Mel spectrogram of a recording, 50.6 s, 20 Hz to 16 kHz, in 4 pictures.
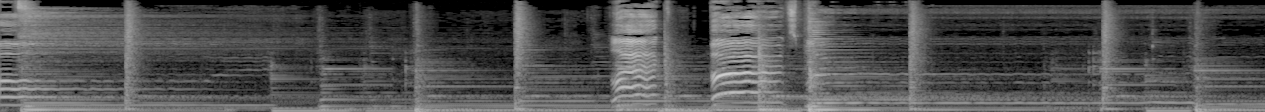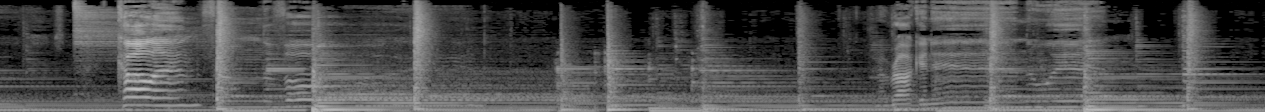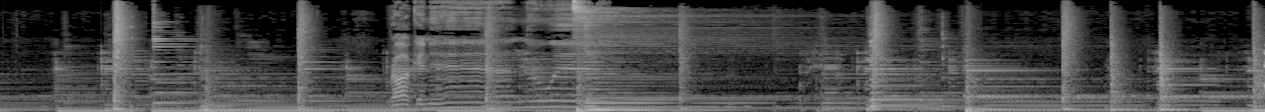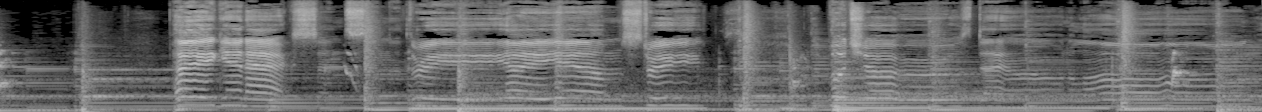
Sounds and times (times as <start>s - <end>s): Music: 0.0s - 50.5s.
